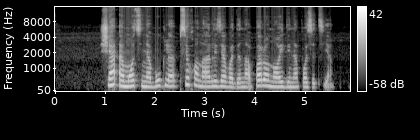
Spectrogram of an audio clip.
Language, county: Lithuanian, Kaunas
